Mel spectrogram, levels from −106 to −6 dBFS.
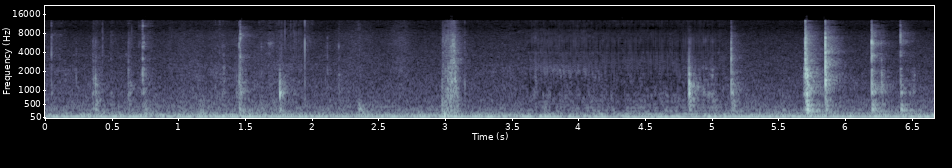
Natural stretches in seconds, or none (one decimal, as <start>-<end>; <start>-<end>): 0.0-3.6; 5.1-6.7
